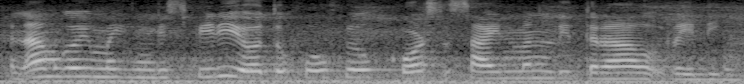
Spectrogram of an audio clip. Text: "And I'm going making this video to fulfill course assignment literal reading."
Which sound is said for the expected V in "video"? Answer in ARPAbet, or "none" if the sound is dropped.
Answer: F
